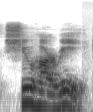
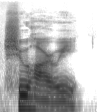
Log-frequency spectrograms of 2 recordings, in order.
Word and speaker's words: Shuhari: What does the Japanese saying shuwari mean to you? Did I say that correctly? – Close. Shuhari. – Shuhari.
